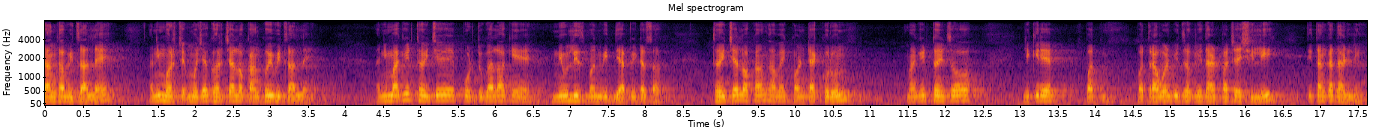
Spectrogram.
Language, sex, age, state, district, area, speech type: Goan Konkani, male, 30-45, Goa, Tiswadi, rural, spontaneous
